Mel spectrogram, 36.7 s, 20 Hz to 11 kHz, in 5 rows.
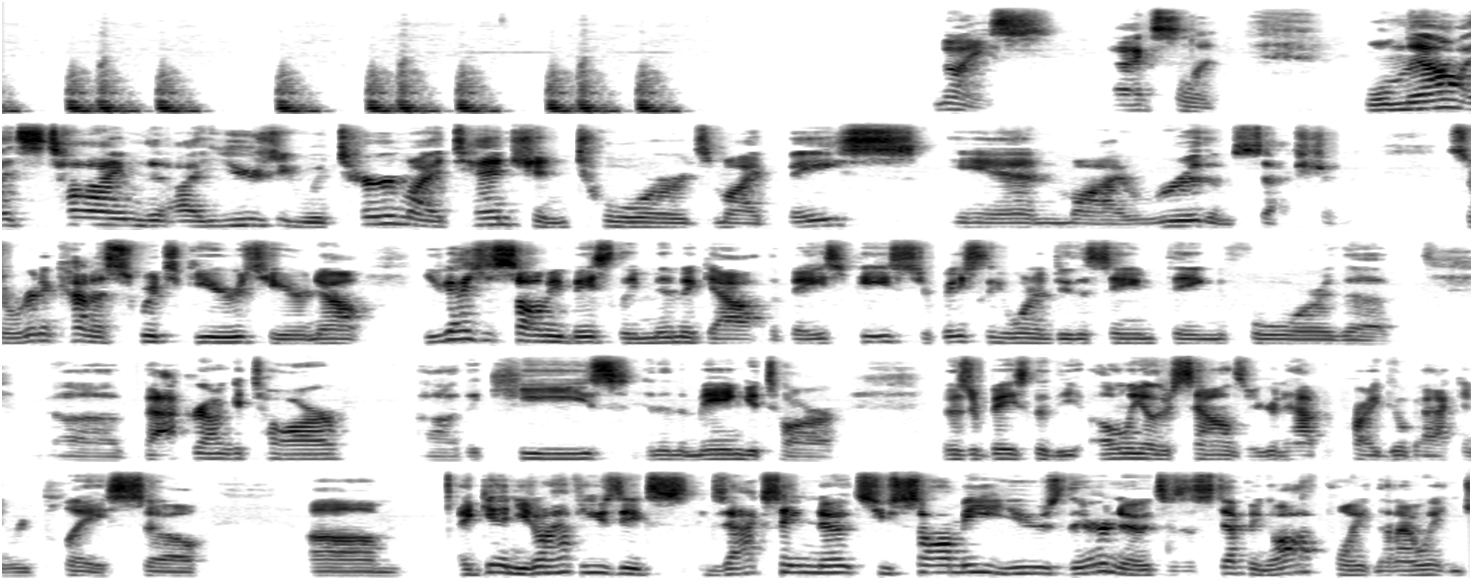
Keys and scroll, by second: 34.9 Left, 35.6 Right.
